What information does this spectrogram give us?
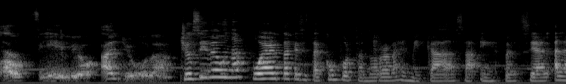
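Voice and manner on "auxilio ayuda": breathless whisper calling for help; hushed, scared call for help; whispered plea. Real, not acted. Vlogger, scared by the doors, whispers a call for help.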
